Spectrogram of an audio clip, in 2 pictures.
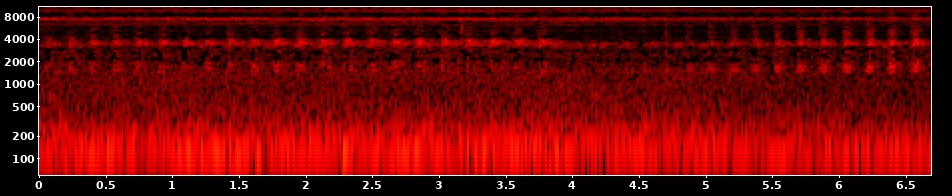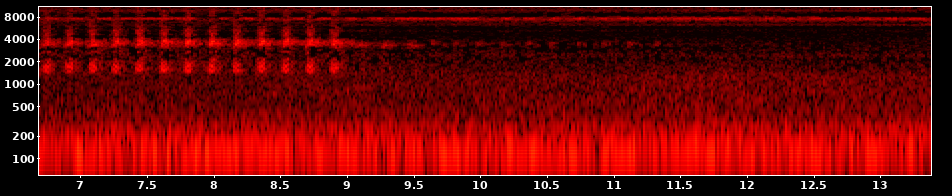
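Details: Frog croaking in a rice paddy at night, a rapid pulsed rattling trill of about four seconds in mid-clip over a steady low hum and a continuous high insect-like whine.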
